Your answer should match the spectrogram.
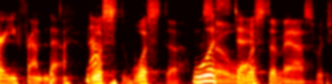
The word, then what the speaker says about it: Worcester: Worcester. Worcester. So Worcester, Mass, which is in central Massachusetts. It's spelled Worcester. Worcester. Pronounced Worcester, not Worcester, Yeah. not Worcester.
